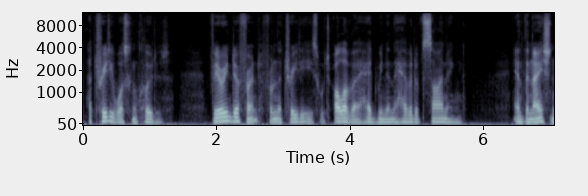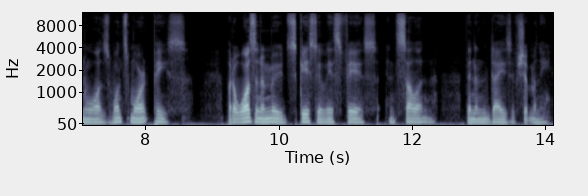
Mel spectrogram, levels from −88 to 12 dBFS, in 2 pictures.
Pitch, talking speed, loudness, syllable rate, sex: 100 Hz, 180 wpm, -22 LUFS, 5.4 syllables/s, male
